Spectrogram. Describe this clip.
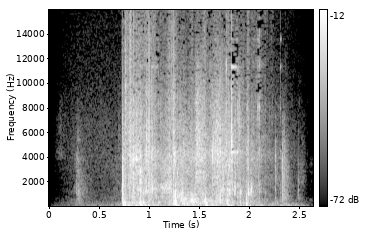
03 crash into a crate
Cat crashing into a crate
